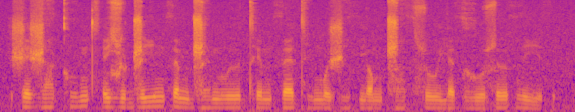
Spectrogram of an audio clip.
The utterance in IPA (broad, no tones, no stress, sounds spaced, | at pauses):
ʃ ɛ ʒ a̤ kʰ ṳ m t͡sʼ e ʑ u ɖ͡ʐ iː m θ ɛ m ɖ͡ʐ ɛ̤ m β ɯː tʰ e m θ ɛ tʰ i̤ m o ʃ i̤ θ j ʌ m ʈ͡ʂ a̤ θ ɬ uː j ɛ θ ɣ u ɬ ɯː θ ð iː θ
